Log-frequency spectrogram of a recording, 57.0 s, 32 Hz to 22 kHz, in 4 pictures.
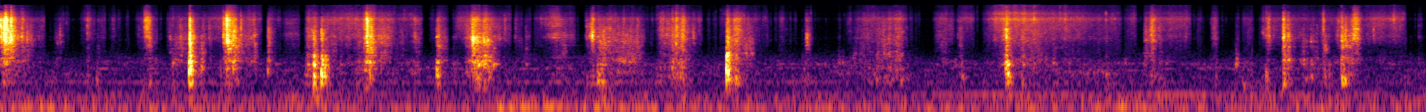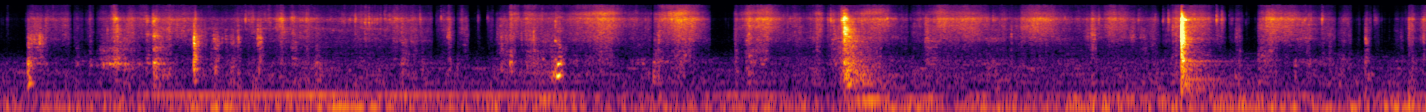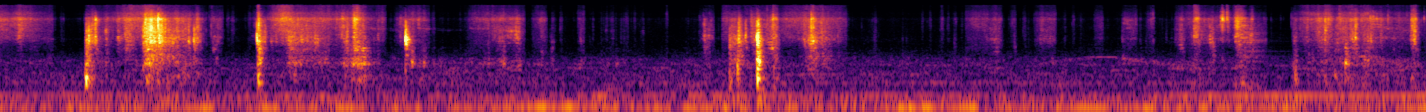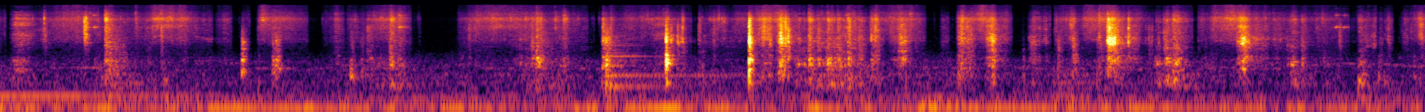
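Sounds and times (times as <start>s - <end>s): rustling of hay: 8.4s - 12.3s, 13.6s - 26.0s.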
